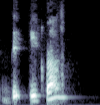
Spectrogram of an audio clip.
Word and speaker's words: Bikram: Bikram? – Bikram.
